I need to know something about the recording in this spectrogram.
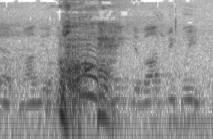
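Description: A man clears his throat with a loud, rough cough about half a second in, lasting about half a second.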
